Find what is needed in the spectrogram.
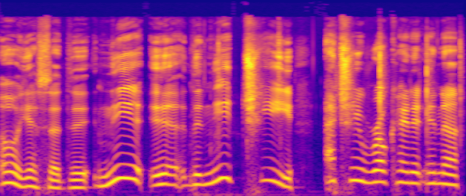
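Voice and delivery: lightly put-on Japanese accent; mock Japanese accent. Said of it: "the Japanese accent".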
